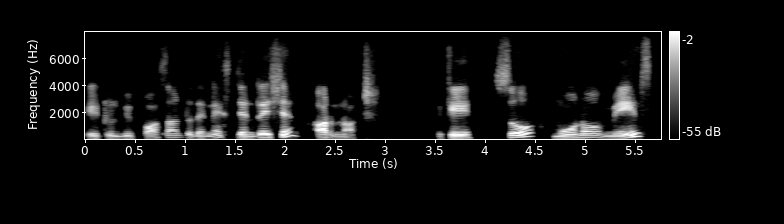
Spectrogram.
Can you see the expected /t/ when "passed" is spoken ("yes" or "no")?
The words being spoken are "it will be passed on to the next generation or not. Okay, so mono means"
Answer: no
